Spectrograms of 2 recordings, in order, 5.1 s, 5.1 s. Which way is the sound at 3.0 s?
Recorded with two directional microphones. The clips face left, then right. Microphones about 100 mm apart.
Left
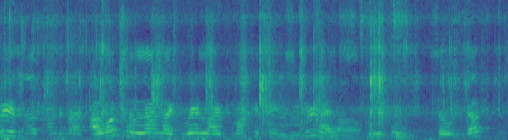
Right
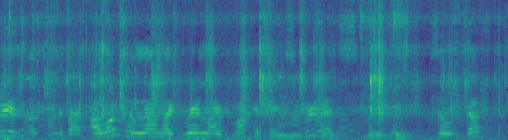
65° left (ahead or behind).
